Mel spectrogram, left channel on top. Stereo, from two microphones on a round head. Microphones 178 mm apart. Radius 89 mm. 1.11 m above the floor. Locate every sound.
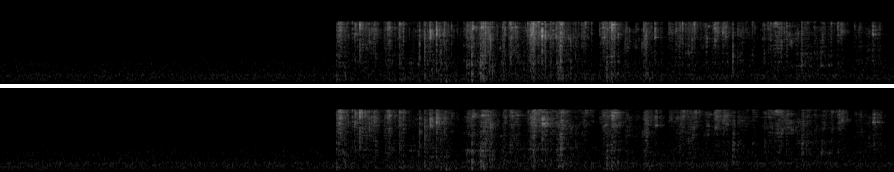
3.4 s keys jangling: 5° left (ahead or behind), 1.0 m; by 8.8 s 50° left (ahead or behind), 2.5 m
